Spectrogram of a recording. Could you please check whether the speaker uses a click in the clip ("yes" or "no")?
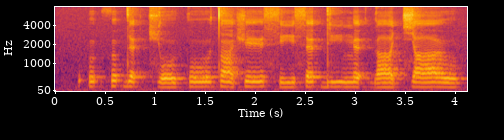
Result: no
